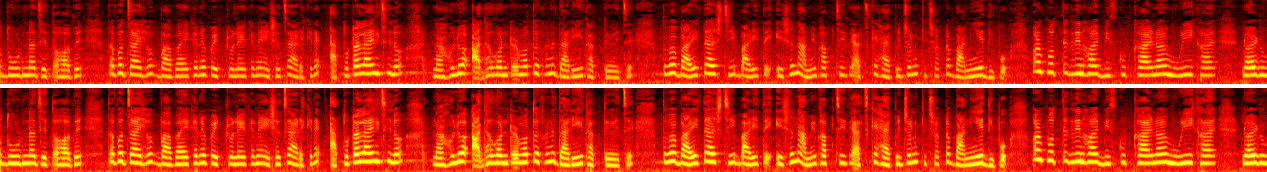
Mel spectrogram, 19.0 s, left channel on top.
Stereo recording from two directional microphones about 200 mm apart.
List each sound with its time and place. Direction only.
0.1 s a woman's voice: 25° right (ahead or behind)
